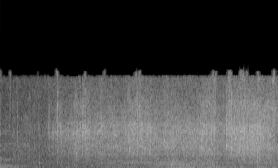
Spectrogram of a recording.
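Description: A crowd applauding: dense, steady clapping that swells slightly after about a second.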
